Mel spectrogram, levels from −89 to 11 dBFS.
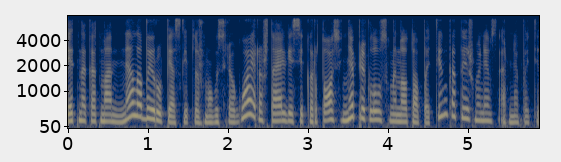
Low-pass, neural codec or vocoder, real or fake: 7.2 kHz; codec, 16 kHz, 6 kbps, DAC; fake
